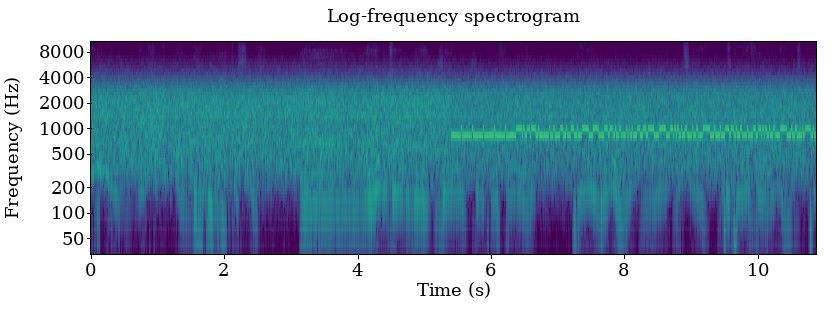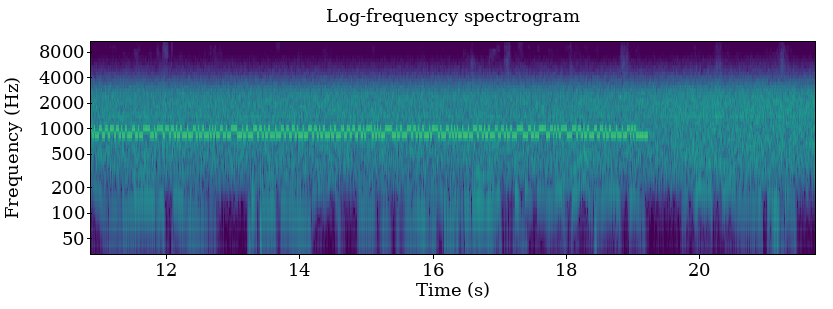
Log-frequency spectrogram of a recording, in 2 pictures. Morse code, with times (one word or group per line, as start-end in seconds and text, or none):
none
